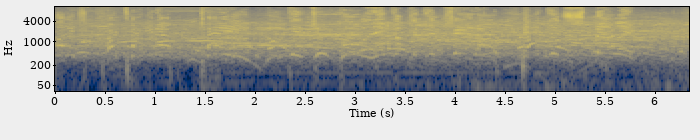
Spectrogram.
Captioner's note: presenter speaking faintly off mic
